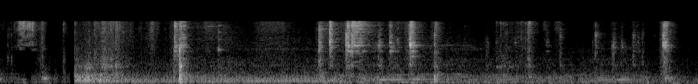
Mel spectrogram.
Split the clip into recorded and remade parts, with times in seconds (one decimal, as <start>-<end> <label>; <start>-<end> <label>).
0.0-2.1 recorded; 2.1-6.3 remade; 6.3-7.0 recorded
